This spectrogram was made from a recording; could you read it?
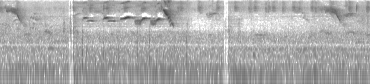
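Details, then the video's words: A brief song from a wild Double-collared seedeater in distant bamboo: about a second of fast high whistles and a sharp downward slur, framed by faint background noise. "Coleiro Mateiro Cantando no Bambuzal de Longe!!!"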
